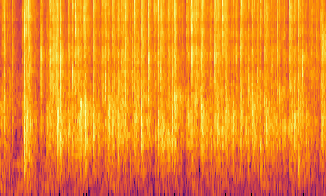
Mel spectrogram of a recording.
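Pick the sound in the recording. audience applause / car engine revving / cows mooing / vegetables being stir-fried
audience applause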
